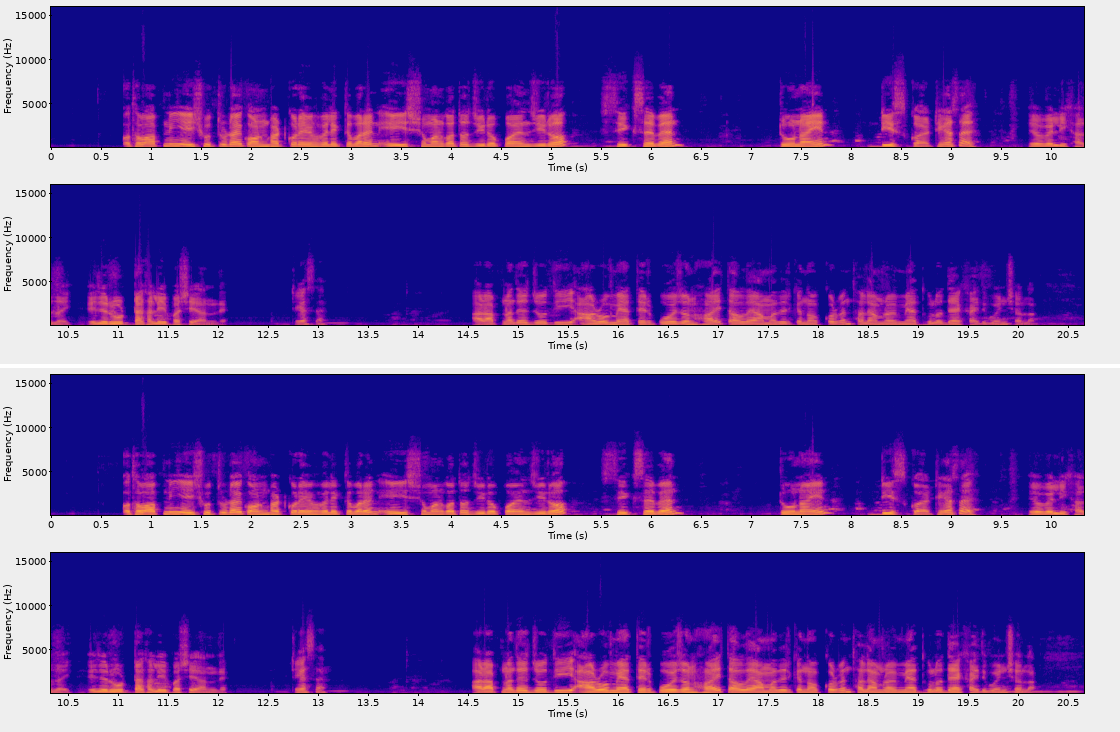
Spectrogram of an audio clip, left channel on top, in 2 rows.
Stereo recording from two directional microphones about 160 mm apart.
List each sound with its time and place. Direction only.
0.7 s speech: 5° right (ahead or behind)
12.7 s speech: 35° right (ahead or behind)
14.5 s speech: 35° right (ahead or behind)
